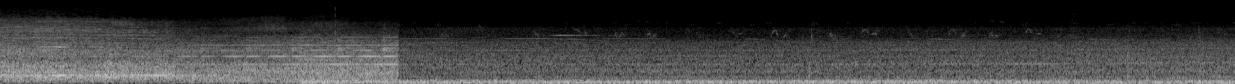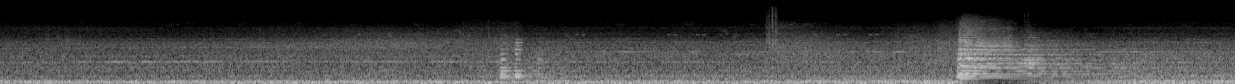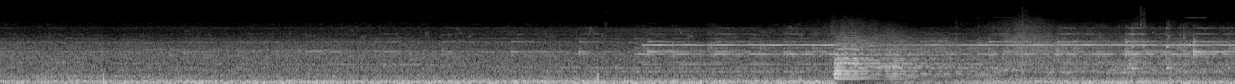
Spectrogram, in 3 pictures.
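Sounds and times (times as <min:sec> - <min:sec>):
diesel locomotive rumbling: 0:00.0 - 0:37.0
locomotive horn: 0:17.3 - 0:18.1, 0:21.9 - 0:23.6, 0:33.0 - 0:36.8.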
